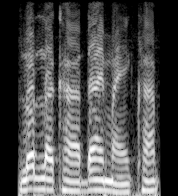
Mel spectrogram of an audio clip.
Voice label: "rot dai", Thai; travel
